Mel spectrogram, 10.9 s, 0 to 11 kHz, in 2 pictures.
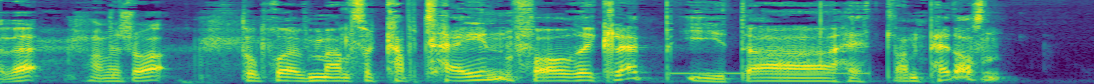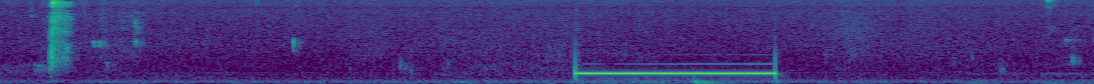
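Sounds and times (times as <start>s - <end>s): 
speech: 0.0s - 5.1s
telephone ringing tone while placing a call: 3.4s - 3.8s, 8.4s - 9.4s.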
